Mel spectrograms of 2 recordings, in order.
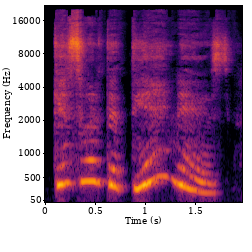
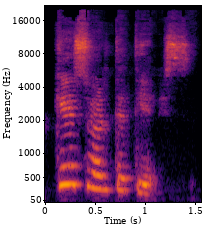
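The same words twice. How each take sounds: First: It is said with excited happiness. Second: It is read flatly, without emotion.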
